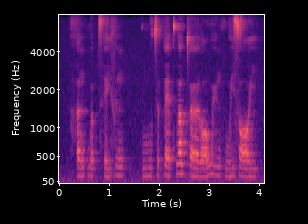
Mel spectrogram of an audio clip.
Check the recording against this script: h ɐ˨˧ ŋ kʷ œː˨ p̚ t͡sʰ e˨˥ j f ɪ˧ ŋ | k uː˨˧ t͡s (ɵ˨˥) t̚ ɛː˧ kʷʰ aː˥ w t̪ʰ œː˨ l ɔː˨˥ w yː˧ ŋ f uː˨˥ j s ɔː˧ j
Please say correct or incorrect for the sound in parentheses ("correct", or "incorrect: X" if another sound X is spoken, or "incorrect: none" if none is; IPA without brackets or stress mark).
correct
